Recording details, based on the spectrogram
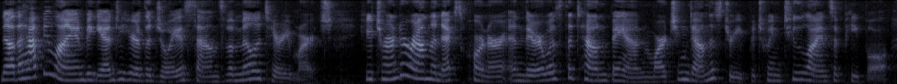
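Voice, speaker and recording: A woman reading a children's picture book aloud with expressive narration. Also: medium pitch, fairly quick, few pauses.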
